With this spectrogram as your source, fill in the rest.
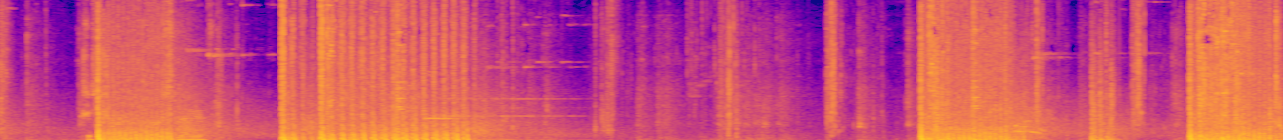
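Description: Automatic rifle gunfire rattles in bursts.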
